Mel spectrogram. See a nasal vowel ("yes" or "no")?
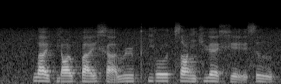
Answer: no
